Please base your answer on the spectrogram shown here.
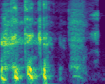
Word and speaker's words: Petrika: Oh. Petrika. That's how you say it. Petrika. So he sent me a message through Facebook and said, "This is how you say my name."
